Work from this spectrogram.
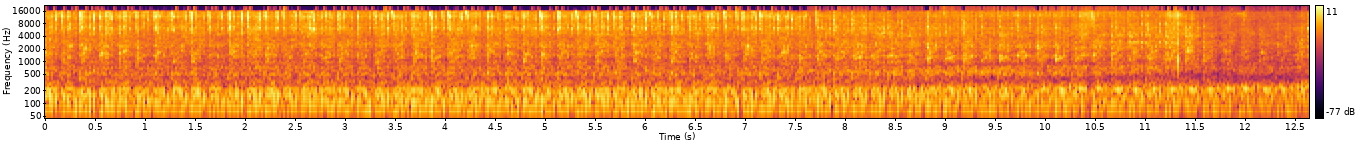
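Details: Carbureted Camaro V8 with electric fuel pump, owner asks whether it's cammed: deep, steady lumpy burble idling at what is believed to be around 700 rpm, even firing with no knocks or misses; it had some trouble starting but idles normally and healthy.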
